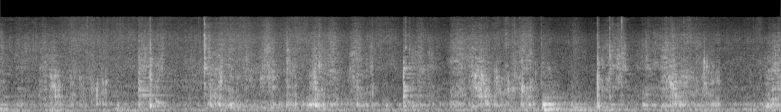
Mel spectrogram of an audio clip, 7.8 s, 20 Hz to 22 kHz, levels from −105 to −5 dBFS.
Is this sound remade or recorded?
recorded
